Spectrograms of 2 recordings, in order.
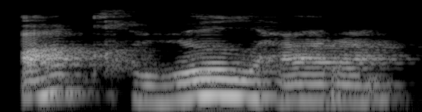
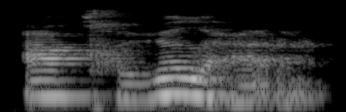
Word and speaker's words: аквелхара: Давайте обратим внимание на звуки, которые встречаются в этом слове, на выделенные звуки, и попробуем вспомнить, с помощью каких слов мы запоминаем произношение этих звуков. Итак, первый звук, который нам встречается, это звук «х». Звук «х» пишется как «х» твердый знак. «Х» твердый знак, да? Запоминаем мы произношение этого звука с помощью слова «шапка». «Кхылпа». «К», «кхылпа». Следующий звук – это звук «г». Звук «г» пишется как «г» палочка «в».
